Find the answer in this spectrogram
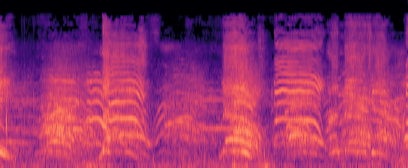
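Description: A rally crowd shouting together in about four bursts, many voices at once, answering a speaker's call to repeat after him.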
